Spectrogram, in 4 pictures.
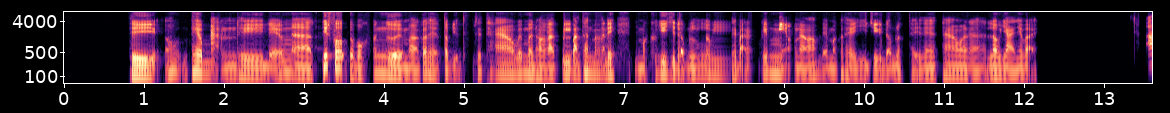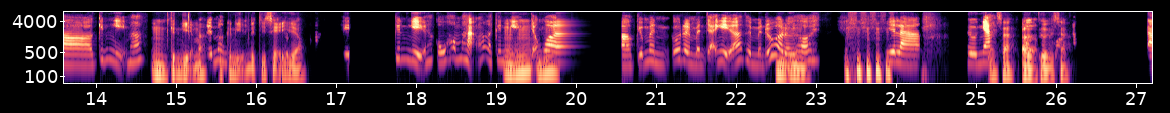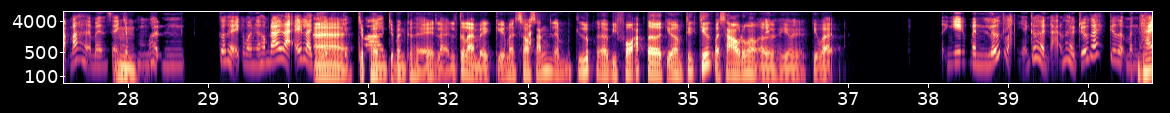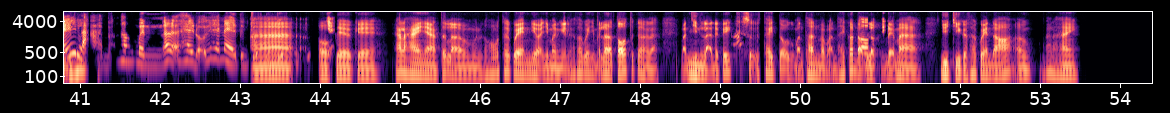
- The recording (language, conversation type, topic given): Vietnamese, unstructured, Tại sao nhiều người lại bỏ tập thể dục sau một thời gian?
- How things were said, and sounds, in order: distorted speech; tapping; tsk; unintelligible speech; laughing while speaking: "thôi"; laugh; other noise; unintelligible speech; other background noise; in English: "before, after"; unintelligible speech; "rất" said as "lất"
